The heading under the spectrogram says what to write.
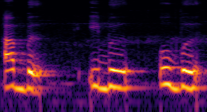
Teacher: قلقلہ والے حروف پہ جب جزم ہو تو ان کو پڑھنے میں ان کی آواز تھوڑی سی نا ٹکرا جاتی ہے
